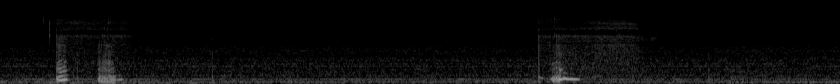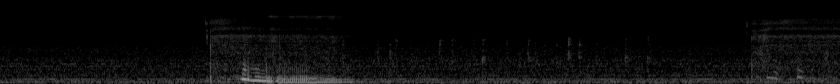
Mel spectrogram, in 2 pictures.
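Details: Four soft snorting snores at irregular intervals, about 11 a minute, from a sleeping big black dachshund–black Labrador mix dog over quiet room noise; ordinary dog snoring.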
